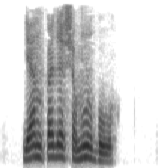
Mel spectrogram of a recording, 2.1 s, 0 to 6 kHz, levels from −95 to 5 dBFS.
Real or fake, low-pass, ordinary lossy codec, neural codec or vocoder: fake; 5.4 kHz; MP3, 24 kbps; autoencoder, 22.05 kHz, a latent of 192 numbers a frame, VITS, trained on one speaker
